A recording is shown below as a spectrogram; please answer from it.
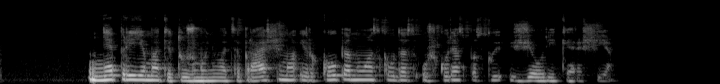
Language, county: Lithuanian, Vilnius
